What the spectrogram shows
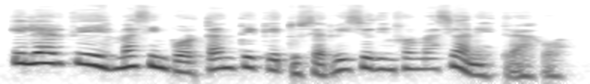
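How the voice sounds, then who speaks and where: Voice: medium pitch, very animated, normal speed, a little mellow. A storyteller performs a tiny, self-important man of the arts in an audiobook novel. He is grave and humorless, declaiming every phrase with ceremonious, theatrical courtesy. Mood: stern, haughty. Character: tiny pompous Bolivian male artist, solemn, humorless, grandiloquent.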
